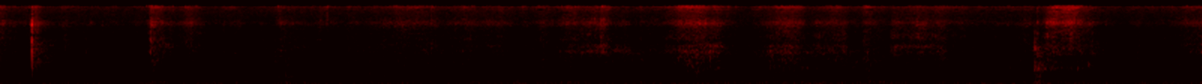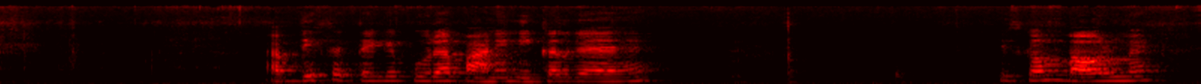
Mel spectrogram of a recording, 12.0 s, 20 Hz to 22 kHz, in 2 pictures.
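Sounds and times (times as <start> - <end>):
damp cloth rustling: 0.0 - 7.4.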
